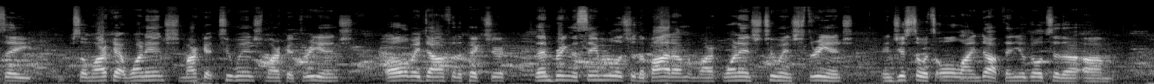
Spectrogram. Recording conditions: busy venue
